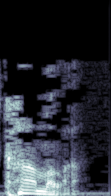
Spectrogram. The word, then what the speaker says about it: Kamala: call her Mamala because it rhymes with Kamala.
